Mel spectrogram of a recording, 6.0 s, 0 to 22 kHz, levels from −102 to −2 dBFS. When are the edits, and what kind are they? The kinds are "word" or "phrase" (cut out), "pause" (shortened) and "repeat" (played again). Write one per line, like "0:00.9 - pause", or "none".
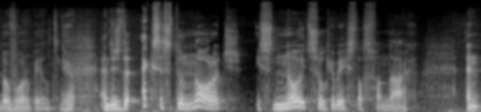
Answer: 0:04.1 - word

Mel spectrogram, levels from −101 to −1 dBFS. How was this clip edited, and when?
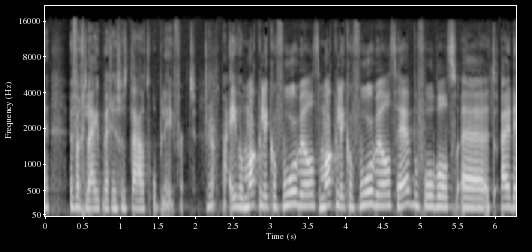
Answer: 0:03.7 - repeat

